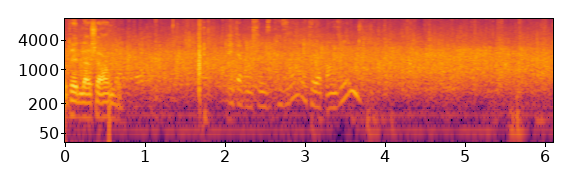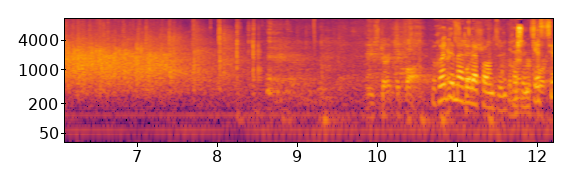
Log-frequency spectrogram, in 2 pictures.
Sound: applause

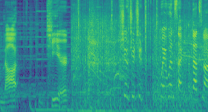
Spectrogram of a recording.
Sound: gunfire

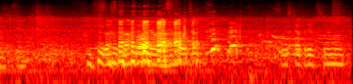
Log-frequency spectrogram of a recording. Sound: people laughing

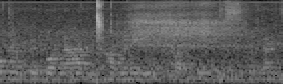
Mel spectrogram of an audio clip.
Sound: voiceover

